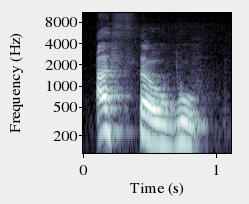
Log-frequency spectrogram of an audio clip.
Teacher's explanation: Directly we will join alif with sa, with the sun letter. We drop the letter lam in pronunciation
